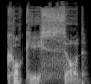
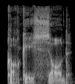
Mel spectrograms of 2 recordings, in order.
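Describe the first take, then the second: First: Whispered, slow thought; inner whisper. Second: Whispered under the breath; amused whisper. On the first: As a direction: breathe it to himself. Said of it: "He looked back at the dinghy". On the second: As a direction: mutter it in grudging amusement. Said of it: "amused in spite of himself". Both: A narrator's reading.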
